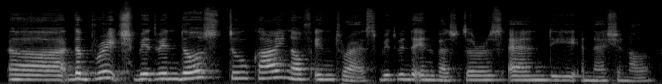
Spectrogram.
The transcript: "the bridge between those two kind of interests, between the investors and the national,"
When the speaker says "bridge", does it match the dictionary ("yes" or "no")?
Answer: no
